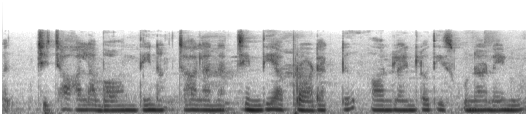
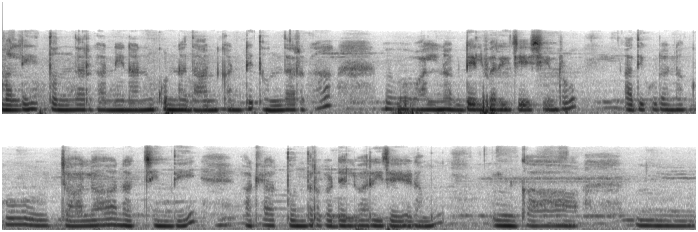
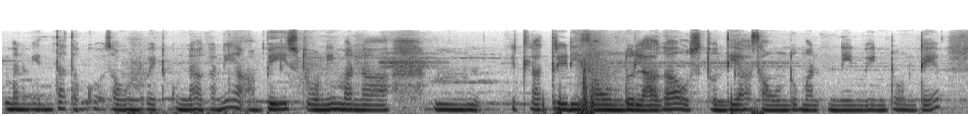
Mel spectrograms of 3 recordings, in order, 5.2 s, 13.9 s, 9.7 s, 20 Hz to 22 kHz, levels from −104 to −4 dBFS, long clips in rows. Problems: constant background noise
